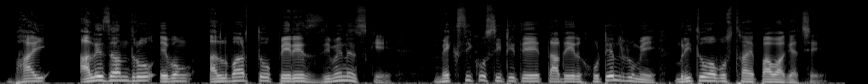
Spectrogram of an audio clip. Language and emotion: Bengali, neutral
